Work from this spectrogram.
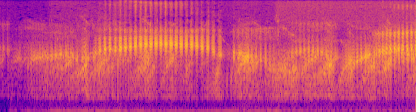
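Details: Chorus of male water frogs (Rana esculenta) calling in spring-warmed ponds of the Oldenburger Land, northwest Lower Saxony, from early May; dense overlapping croaking, rapid rattling pulses with repeated rising-falling tones, loud and continuous.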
